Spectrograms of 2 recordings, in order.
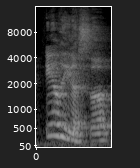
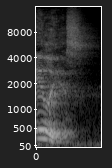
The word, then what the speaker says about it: Elias: So this one dude named ELIAS, that's what they say his name, ELIAS, but it's ELIAS.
